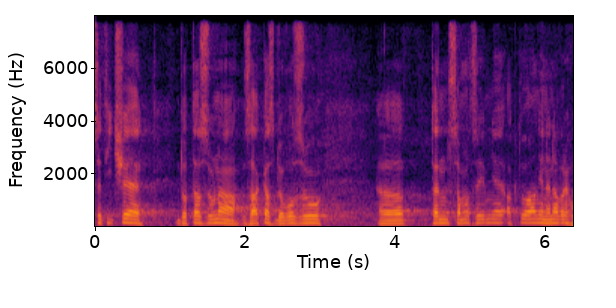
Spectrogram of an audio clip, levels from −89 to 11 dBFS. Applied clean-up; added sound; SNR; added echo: none; none; none; none.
